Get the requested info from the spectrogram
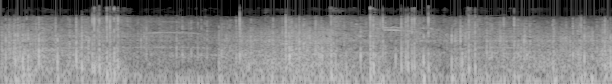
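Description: Fireworks display: a dense, continuous barrage of aerial shells and rockets bursting, with many bangs overlapping.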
